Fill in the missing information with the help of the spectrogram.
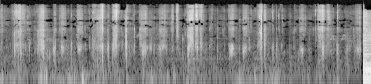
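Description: A macaque biting and chewing a raw yellow bell pepper: a run of irregular crisp crunches, two or three a second. Loud electronic dance music cuts in at the very end.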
